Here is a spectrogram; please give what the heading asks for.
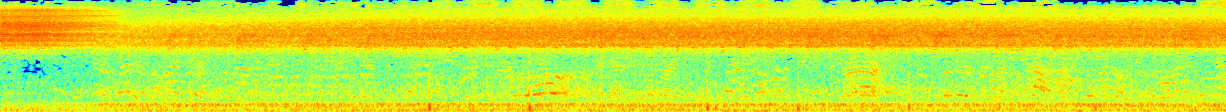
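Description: A cicada sings a steady, high, hissing drone that never lets up.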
